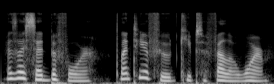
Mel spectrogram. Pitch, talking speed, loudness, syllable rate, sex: 200 Hz, 240 wpm, -19 LUFS, 6.1 syllables/s, female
